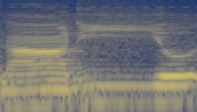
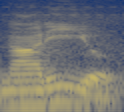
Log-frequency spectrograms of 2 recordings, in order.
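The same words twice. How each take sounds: First: নারীয় said short and clipped; wrong demo. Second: নারীয় with long রী and long ইয়ো; correct demo. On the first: Teacher contrasting the wrong form for students, short vowels. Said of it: "এরকম না". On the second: Teacher modelling the right form for students, long vowels. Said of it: "মানে নারীয় এরকম না". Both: Shown as a demonstration.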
